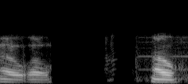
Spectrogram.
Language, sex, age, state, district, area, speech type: Bodo, male, 18-30, Assam, Kokrajhar, urban, conversation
